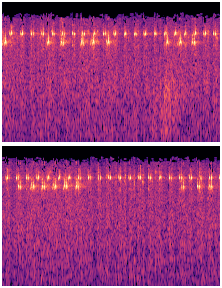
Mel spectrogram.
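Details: Crickets chirping at night in a forest, a dense high-pitched trilling of short pulses repeated rapidly and steadily, several insects overlapping, with a faint soft rustle partway through.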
